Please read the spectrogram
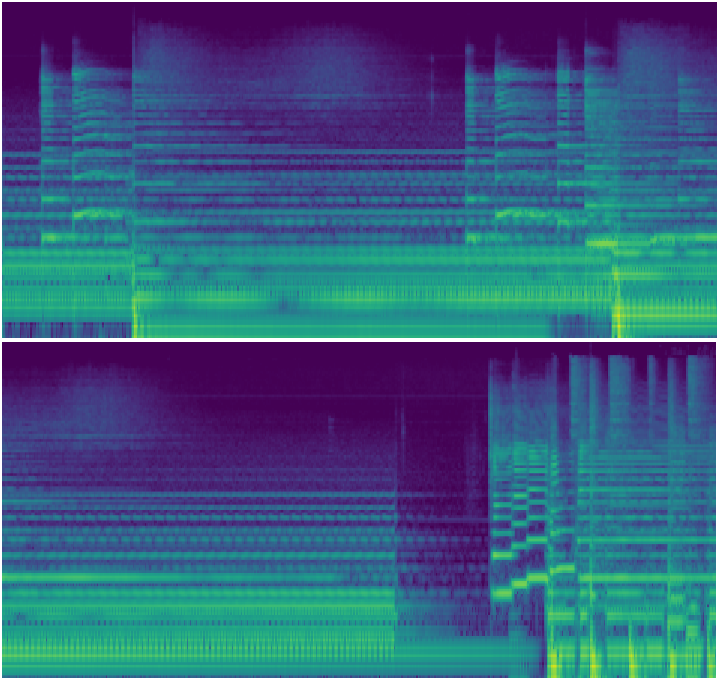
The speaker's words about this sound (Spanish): Bueno, pues vamos a escuchar unos segundos, ¿no?, de esta música que escucharemos el sábado.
